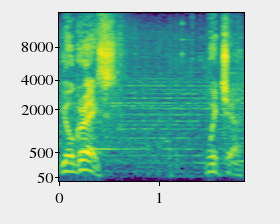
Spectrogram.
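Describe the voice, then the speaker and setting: An actor playing a proud, suspicious guard captain in a video game, stiff, curt and formal. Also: male voice, medium pitch, big pitch swings, slow, soft background music. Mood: curt, demanding. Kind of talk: video game cutscene acting.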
